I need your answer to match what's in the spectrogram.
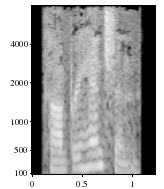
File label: "comprehension", english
